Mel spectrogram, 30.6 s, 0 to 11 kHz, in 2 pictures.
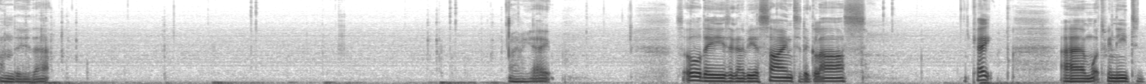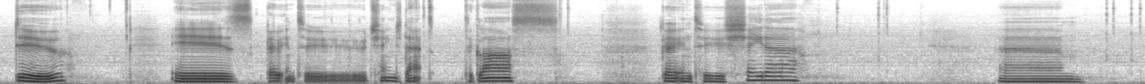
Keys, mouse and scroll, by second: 0.5 ctrl+z, 3.2 shift+right click, 4.4-5.7 scroll up 1, 5.9 ctrl+right click, 5.9-6.2 scroll up 2, 6.8 middle click, 9.4-9.8 scroll down 2, 10.2 click, 20.8 click, 25.0 click, 30.3 click.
